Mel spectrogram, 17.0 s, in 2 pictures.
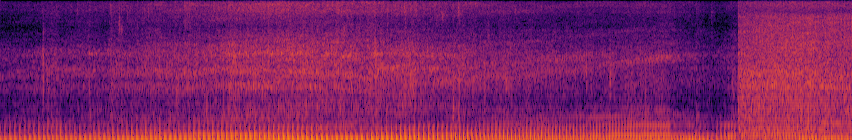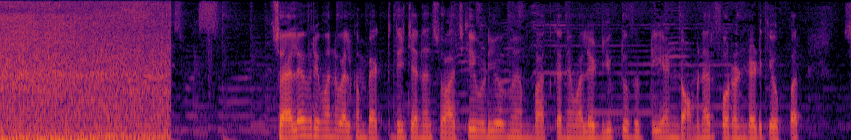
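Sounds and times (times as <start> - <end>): motorcycle engine running: 0.0 - 10.2
noisier motorcycle engine: 0.0 - 10.2.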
